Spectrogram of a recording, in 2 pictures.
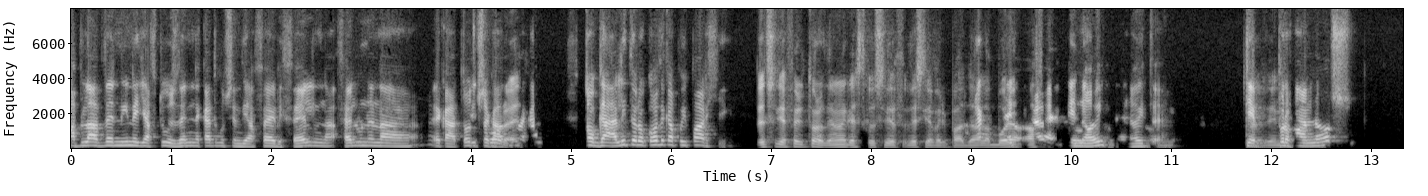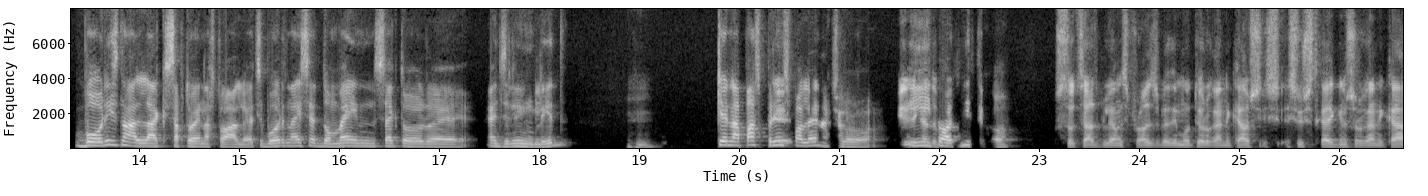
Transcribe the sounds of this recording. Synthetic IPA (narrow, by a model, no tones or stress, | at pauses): ɐp̬lɐðe̞nine̞ʝɐft̪uzðe̞nine̞kɐt̪̬ip̬ut̪use̞nðiɐfe̞ɾiθe̞linɐθe̞lune̞nɐekɐt̪o̞t̪u̥sekɐt̪ɐkɐ | t̪o̞ŋɡɐlit̪e̞ɾo̞ko̞ðikɐpuipɐɾçi | ðnd̪useðjɐfe̞ɾit̪o̞ɾɐðeninɐɡɐst̪i̥kot̪sɐðenseðijɐfeɾipɐnd̪ɐːlɐboɾiɐ̰eno̞it̪eno̞it̪ḛ | ce̞pɾofɐno̞s | bo̞ɾiznɐːlɐksisɐpot̪oe̞nɐst̪o̞ɐloe̞t͡sibo̞ɾiznɐised̪o̞mejnsek̚t̪o̞ɾe | end͡ʒiniiŋɡlid̪̩ | ce̞nɐpɐspɾinspɐloenɐkse̞ɾo̞ɣo̞ | init̪t̪oɐd̪ist̪ixo̞ | st̪o̞t͡sɐt̪̚pleɐmt̪ispɾoɐlsɾepe̞ðimuo̞t̪io̞ɾɣɐnikɐussusiɐsi̥kɐeɡinesoɾɣɐnikɐ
